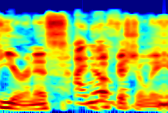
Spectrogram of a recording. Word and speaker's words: Uranus: it's it's really one is it your anus look i've been waiting the whole show i really thought referee can you control this it's pronounced uranus i know officially not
